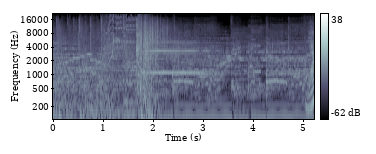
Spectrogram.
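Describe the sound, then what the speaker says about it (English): Guitar smashed in a video game, a loud crash and splintering thump followed by lingering twangs and musical tones, heard against a steady game music background without talking. "Why are you smashing up a perfectly good guitar?"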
